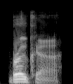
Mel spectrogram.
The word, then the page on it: broker: British English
